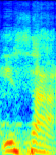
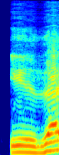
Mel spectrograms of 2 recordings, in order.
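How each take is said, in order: First: The middle consonant is a voiceless s sound. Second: The middle consonant is a voiced z sound. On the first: The speaker calls it wrong. "zainya jadi sa" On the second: The speaker calls it right. "zainya jadi sa"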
